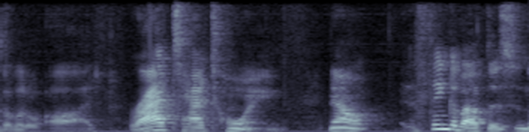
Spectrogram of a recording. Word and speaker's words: Ratatoing: way you say it it sounds like there should be four T's in there not three right see rat tat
